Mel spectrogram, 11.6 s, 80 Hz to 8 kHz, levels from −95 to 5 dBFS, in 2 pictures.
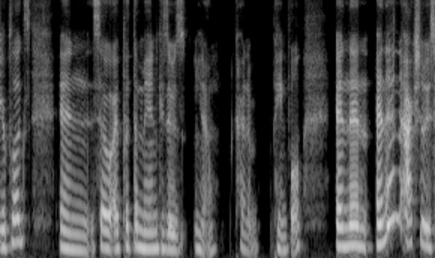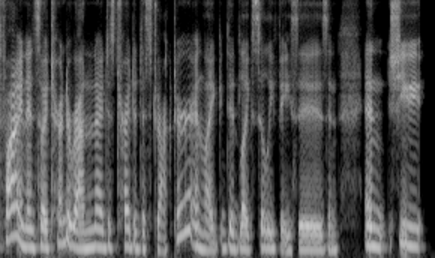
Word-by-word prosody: earplugs, 260 +7 -1 0.4
and 185 -2 -2
so 195 -1 +4
I 190 - +1
put 215 +3 -5
them 210 -3 +2
in 185 0 +1
'cause 190 -2 -4
it - - +3
was, 170 - -4
you 185 -5 -5
know, 160 - -13 0.3
kinda 200 +3 -12 0.2
painful, 190 +4 -6 0.4
and 215 0 +5
then 215 -3 +4
and 235 +1 +6
then, 470 - +7
actually, 245 - +4
it - - +3
was 205 -1 -1
fine, 300 -7 +4
and 205 -1 0
so - - +2
I - - +4
turned - - -3
around 205 -3 +3
and 205 +1 -1
I 205 -1 0
just 210 +1 -4
tried 210 -1 -2
to 210 - -4
distract 180 - -5
her 355 +6 -1
and, 215 -3 -1
like, 175 - -5
did, 190 -3 -4
like, - - -1
silly 190 +1 -1
faces, 90 - -2
and 175 +2 -8 0.3
and 210 -3 0
she 220 -4 0
205 Hz, 220 wpm, -23 LUFS, 185-220 Hz, 0.4 s, then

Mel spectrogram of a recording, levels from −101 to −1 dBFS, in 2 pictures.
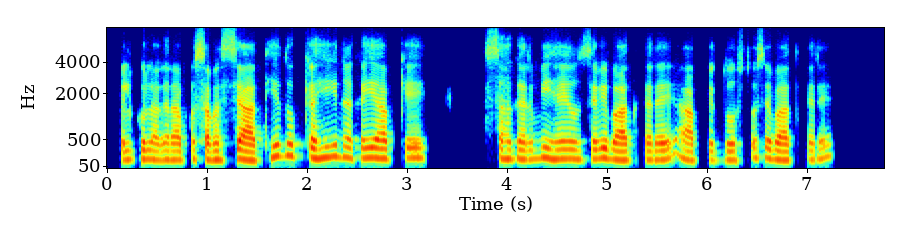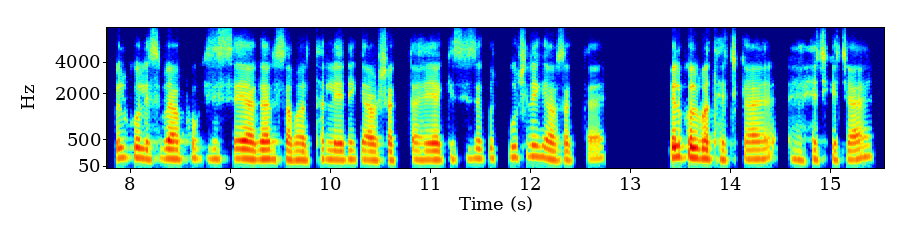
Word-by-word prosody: बिल्कुल 145 +1 -1
अगर 140 +1 -2
आपको 140 +2 -2
समस्या 140 +1 +3
आती 130 +7 -2
हैं, 195 - +2
तो 205 -1 +1
कहीं 175 +3 +3
न 175 - 0
कहीं 170 +1 +2
आपके 155 - +1 0.7
सहकर्मी 155 +1 -1
हैं, 155 +1 +1
उनसे 150 +1 -2
भी 165 +1 +4
बात 135 -2 +4 0.2
करें, 140 +1 +1
आपके 135 +1 -3
दोस्तों 135 0 -4
से 165 -1 -1
बात 135 -2 +2
करें। 150 +5 -5 0.6
बिल्कुल 170 0 +1
इसमें 160 +2 +2
आपको 155 0 -2
किसी 155 -1 -9
से 160 +1 +3
अगर 150 0 +5
समर्थन 145 0 -2
लेने 140 0 +1
की 145 - -4
आवश्यकता 135 0 -1
हैं 140 - -2
या 140 - +6
किसी 145 +3 -13
से 160 - -2
कुछ 165 +1 -10
पूछने 185 +2 -2
की 180 - -1
आवश्यकता 140 - -2
हैं, 80 +1 -6 0.7
बिल्कुल 175 -1 +8
मत 150 0 +2
हिचकाएँ 150 +2 -2 0.4
हिचकिचाएँ 145 +3 -3
150 Hz, 175 wpm, -23 LUFS, 140-160 Hz, 0.7 s, बिल्कुल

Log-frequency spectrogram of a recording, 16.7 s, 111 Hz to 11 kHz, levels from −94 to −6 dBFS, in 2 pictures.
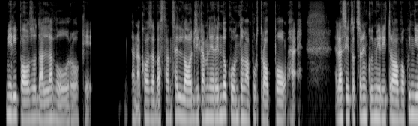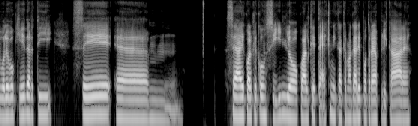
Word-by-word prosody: mi 170 - -1
riposo 150 -2 -1
dal 140 -2 -1
lavoro, 140 - -5
che - - -14 0.8
è - - -12
una - - -5
cosa 145 -1 -3
abbastanza 145 +3 -5
illogica, 145 -1 0
me 150 - -9
ne 150 - -1
rendo 160 +2 -1
conto, 150 -1 -4
ma 140 - -1
purtroppo, 140 -2 -3
eh, - - -5 0.8
è - - -10
la 145 0 +4
situazione 155 +1 -4
in - - -9
cui 150 - -8
mi 150 -1 -2
ritrovo. 145 -1 +1
Quindi 175 +1 -4
volevo 155 +1 +3
chiederti 165 +1 -1 0.4
se 165 +1 +3
ehm, 145 - -2 0.9
se 165 - 0
hai 155 0 +8
qualche 155 +1 +3
consiglio, 155 -1 +1
qualche 145 +1 +2
tecnica 155 -1 0
che 155 - -7
magari 145 +1 +2
potrei 140 -1 +2
applicare. 135 0 +1
150 Hz, 140 wpm, -26 LUFS, 145-160 Hz, 0.9 s, hai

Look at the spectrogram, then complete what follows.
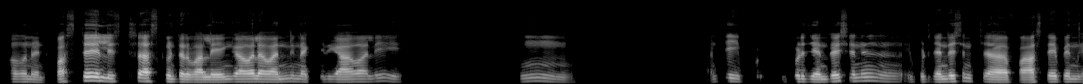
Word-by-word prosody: అవునండి. 120 -4 -6
ఫస్టే 160 +8 +4
లిస్ట్స్ 140 0 -5
రాసుకుంటరు, 140 -4 +2
వాళ్ళేం 115 +1 +2
గావాలో 125 0 +5
అవన్నీ 125 +3 0
నాకిది 120 0 -9
గావాలి 130 +5 -1 1.4
హ్మ్. 140 -7 -12 1.4
అంటే 130 +5 -17
ఇప్పుడు, 130 - -31 0.2
ఇప్పుడు 130 +3 -4
జనరేషనూ 155 +7 -1 0.4
ఇప్పుడు 120 -1 -13
జనరేషను 135 +4 -1
చా 115 - +3 0.2
ఫాస్టయిపోయింది 125 +3 -1
125 Hz, 100 wpm, -23 LUFS, 120-140 Hz, 1.4 s, గావాలో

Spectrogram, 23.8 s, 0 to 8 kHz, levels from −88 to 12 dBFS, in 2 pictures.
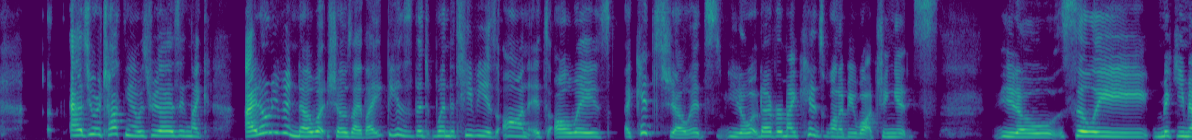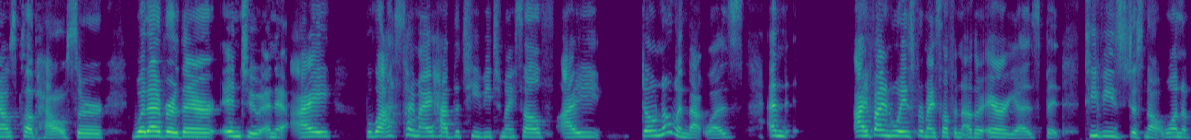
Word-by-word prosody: uh - - -21 0.7
as 300 +2 +4
you 355 - +2
were - - -1
talking, 340 -3 -1
I 260 - -3
was 255 -1 -3
realizing, 265 -2 +2
like, 245 0 -6 0.3
I 255 +2 +7
don't 450 +3 0
even 285 -11 +1
know 235 -1 +2
what 260 +1 +3
shows 230 -3 -1
I 195 - -1
like, 210 +9 -6
because 305 -5 -4
the 270 +1 -2
t - - -15
when 265 0 -1
the 255 - -3
TV 280 +1 -4
is 230 - -3
on, 255 -3 -3
it's 220 - -7
always 220 0 0 0.2
a 215 - -5
kids' 440 0 -2
show. 180 +1 -3
It's, 220 0 -1
you 230 -1 -6
know, 210 - 0
whatever 245 +2 +1
my 240 0 -1
kids 255 -1 -6
wanna 225 -1 -6
be 215 0 -7
watching. 210 +1 -5
It's, 220 +2 -3 0.6
you 235 -2 -2
know, 205 -1 +1
silly 230 -3 +5
Mickey 250 +2 -1
Mouse 225 0 0
Clubhouse, 225 -1 -3
or 200 -3 -1 0.3
whatever 250 -1 +9
they're 225 0 +4
into, 245 -5 +3
and 210 - -4
e - - -2
I 235 +1 +2 0.3
the 240 - -2
last 255 +2 -1
time 305 -6 -1
I 245 0 +1
had 240 -2 -2
the 245 - -5
TV 235 -3 -8
to 225 - -9
myself, 220 0 -3 0.2
I 220 +2 -2 0.4
don't 275 +1 +2
know 400 +6 -2
when 215 - -4
that 185 - -5
was, 190 +4 -6 0.2
and, 265 -2 +2 0.7
I 270 0 +5
find 290 -3 +3
ways 255 -2 +4
for 265 - -3
myself 230 0 -2
in 220 - -7
other 200 -2 -4
areas, 180 -4 -3
but - - -10 0.2
TV's 250 -6 -1
just 225 0 -3
not 205 - -6
1 225 -1 -4
of 200 - -9
235 Hz, 210 wpm, -22 LUFS, 220-260 Hz, 0.7 s, whatever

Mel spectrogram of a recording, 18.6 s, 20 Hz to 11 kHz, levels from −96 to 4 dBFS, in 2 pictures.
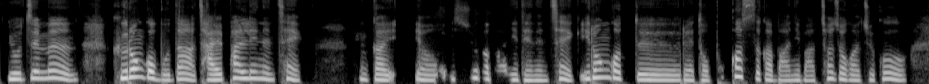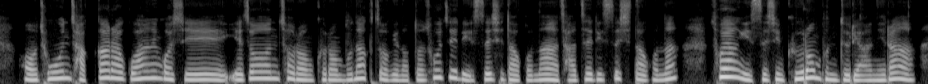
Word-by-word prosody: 요즘은 235 -1 +3 0.3
그런 310 +4 +6
거보다 220 -5 +3
잘 205 +3 +2
팔리는 260 -2 +2
책, 220 -7 -1 0.6
그러니까 210 -3 +1 0.3
여 200 -3 +1
이슈가 245 +2 -4
많이 190 +2 -4
되는 190 -2 -1
책, 225 -7 -1
이런 290 +4 +2
것들에 200 -7 +1
더 185 -1 -2
포커스가 235 - -1
많이 185 +1 -4
맞춰져 220 +5 -3
가지고 200 +2 -2 0.4
어 210 -3 +2
좋은 255 +6 +1
작가라고 245 +2 -1
하는 270 +1 0
것이 210 -3 0
예전처럼 245 -2 0
그런 200 0 -3
문학적인 210 -2 -2
어떤 195 +1 -4
소질이 280 -4 -1
있으시다거나 205 0 -1
자질이 195 +4 -3
있으시다거나 210 +1 -3 0.3
소양이 315 -5 +4
있으신 210 +1 -1
그런 265 +6 +3
분들이 200 -4 0
아니라 200 +4 0
215 Hz, 320 characters per minute, -26 LUFS, 195-250 Hz, 0.6 s, 그런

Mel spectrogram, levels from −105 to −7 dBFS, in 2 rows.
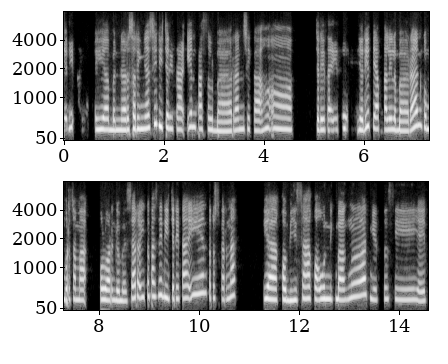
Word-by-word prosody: jadi 260 +4 -1 0.5
iya 255 0 +3
bener. 245 0 +2
Seringnya 275 +1 +3
sih 390 - +3
diceritain 290 -2 +1
pas 270 -1 -2
Lebaran 225 +1 0
sih 265 - -4
Kak, 230 -1 -1
heeh. 275 -2 -1 0.6
Cerita 245 0 +2
itu 255 +4 -5 0.3
jadi 255 +6 +3
tiap 270 -2 0
kali 255 0 +2
Lebaran 240 +8 +2
kumpul 260 -3 +1
sama 250 -2 0 0.3
keluarga 240 -2 +3
besar 225 +7 -1
itu 310 +1 -3
pasti 335 +2 0
diceritain 285 +8 -1
terus 290 0 -5
karena, 275 +7 -2 0.6
"Ya 260 -2 +5
kok 250 -2 +3
bisa? 245 +4 +1
Kok 260 -2 +2
unik 270 -1 0
banget?" 300 +9 +1
Gitu 255 +1 -7 0.2
sih, 250 -1 -4
ya 220 - -2
itu 225 - -7
260 Hz, 150 wpm, -19 LUFS, 245-285 Hz, 0.6 s, Ya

